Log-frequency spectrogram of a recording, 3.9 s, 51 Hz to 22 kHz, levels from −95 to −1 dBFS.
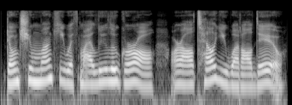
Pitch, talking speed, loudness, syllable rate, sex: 185 Hz, 215 wpm, -16 LUFS, 4.6 syllables/s, female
